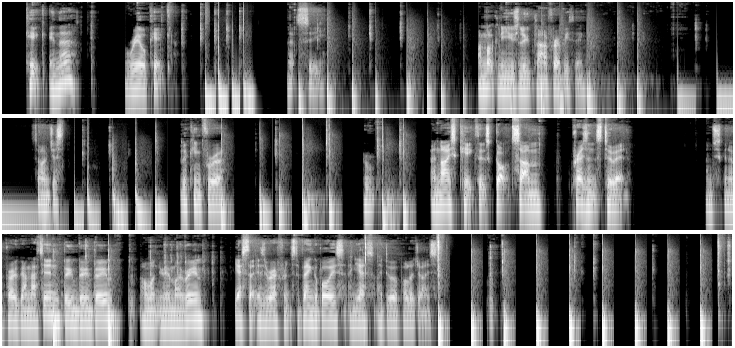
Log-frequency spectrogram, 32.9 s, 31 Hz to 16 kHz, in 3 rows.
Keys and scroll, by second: 1.3 Right, 2.7 Down, 3.6 Down, 4.8 Down, 5.2 Up, 5.5 Up, 8.0 Down, 9.2 Up, 10.4 Down, 12.2 Down, 13.0 Down, 13.2 Down, 14.2 Down, 14.8 Up, 15.1 Down, 15.4 Down, 15.8 Up, 16.6 Down, 16.9 Up, 24.4 super+d, 25.0 super+d, 25.6 super+d, 25.8 super+d, 26.4 super+d, 28.5 space, 29.2 space, 29.4 super+d, 31.5 shift+super+d, 31.7 shift+super+Tab, 32.7 shift+space.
